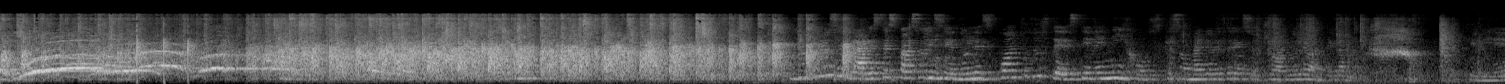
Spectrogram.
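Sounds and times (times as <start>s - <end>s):
audience applause: 0.0s - 8.5s.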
